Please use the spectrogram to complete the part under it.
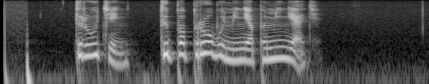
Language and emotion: Russian, angry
